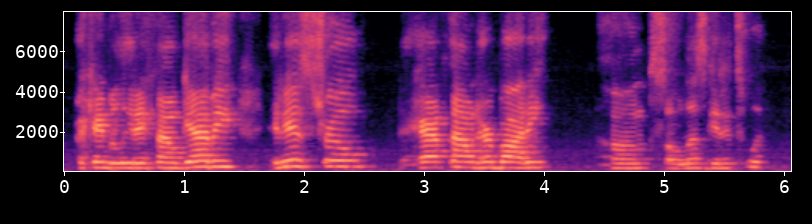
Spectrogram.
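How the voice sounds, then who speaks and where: A woman with a high pitch uses a raised, projected voice with big swings in loudness. Her intonation stays monotone and flat. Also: moderate pace. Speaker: YouTuber commentator. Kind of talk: casual vlog commentary.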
